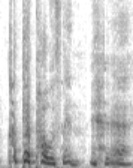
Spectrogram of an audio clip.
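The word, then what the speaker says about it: κατέπαυσεν: 여기 쉬느니라 예 쉬는이라 이거를 이제 헬라어로 보면은 카테파우센 이렇게 발음합니다.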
